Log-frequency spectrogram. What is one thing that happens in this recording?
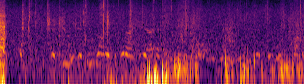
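A rake scrapes through dry leaves.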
